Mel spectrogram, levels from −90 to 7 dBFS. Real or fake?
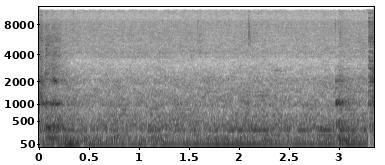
real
